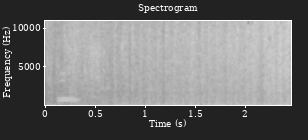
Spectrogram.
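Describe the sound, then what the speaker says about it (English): Rapid, heavy shotgun blasts in the game Outriders, a dense continuous barrage of gunfire filling the whole stretch, loud and close with no pauses. "And why am I using a shotgun here?"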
